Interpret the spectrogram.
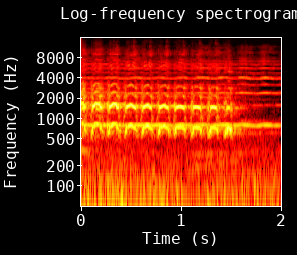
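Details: Kukuak Balenggek rooster from Padang, West Sumatra, crowing in a long, layered series of about eight rhythmic pulsing syllables over one and a half seconds, ending in a held, fading tone.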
